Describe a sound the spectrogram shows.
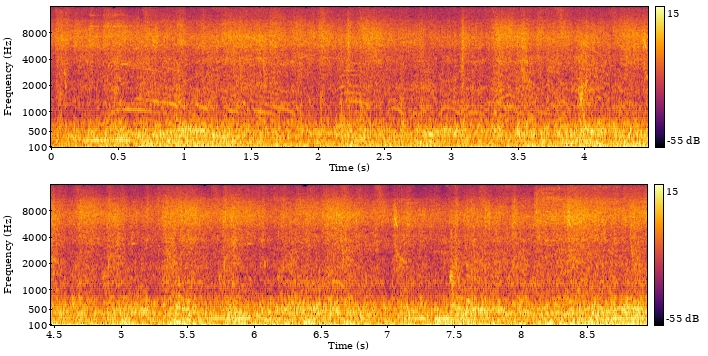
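Video game explosions boom and crackle.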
